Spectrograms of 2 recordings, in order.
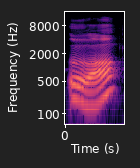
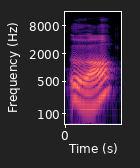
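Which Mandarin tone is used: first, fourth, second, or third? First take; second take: third; third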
